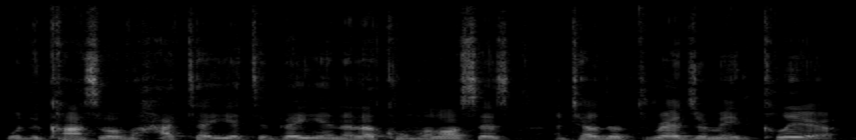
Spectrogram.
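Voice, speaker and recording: A man teaching religious principles in a sit-down conversation, his voice pitched a little high and pushed with a tense, forceful edge. He leans on key phrases, repeating them for weight, and weaves in Arabic quotations as he explains. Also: a little fast. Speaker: Islamic teacher answering questions.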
